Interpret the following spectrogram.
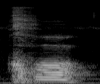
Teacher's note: اور اس کے بعد آتا ہے خا، جیسے آپ ایسے کرتے ہیں تو اسی طریقے سے اس کو ادا کرنا ہے۔ خا پر ادھر وائبریشن ہونی چاہیے آپ کی، حلق کے اوپر والے حصے سے کو ادا کرنا ہے،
